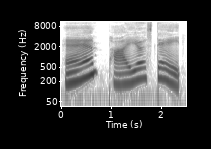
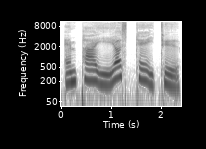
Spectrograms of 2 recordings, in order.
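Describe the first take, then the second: First: Three syllables with stress on the first. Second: Many evenly weighted syllables with added vowels. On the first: The speaker calls it right. "다 합쳐서 삼음절이죠. Empire State 기억하시고요" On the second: The speaker calls it wrong. "Empire State 이렇게 거의 발음절로 표기가 되지만"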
